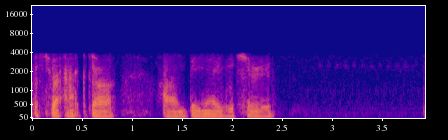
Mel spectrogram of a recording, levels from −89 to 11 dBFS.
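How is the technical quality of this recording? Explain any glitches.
The recording is poor: the whole clip carries coding damage, and it ends in a frozen, repeating stutter.

Tandem speech coding runs throughout. The speech sounds like it was decoded and re-encoded across three speech codecs in a row, which fits a GSM full-rate, GSM full-rate, AMR-NB chain, with each coder compounding the previous one's errors. Nothing remains above 3.8 kHz, so the sound is muffled, rough and warbly. Unlike a single low-bitrate codec, the artefacts are layered and grainier.

A system hang loop starts at 2.90 s, right after "um being able to", and lasts until 3.93 s. The same 85.33 ms slice repeats 12 times, a machine-gun stutter at 11.7 Hz, which fits a 4096-sample ring buffer cycling while the system froze. About a second of audio is lost. Unlike a network dropout, the repeats are exact copies.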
